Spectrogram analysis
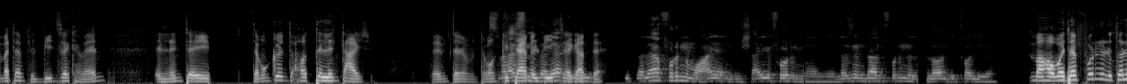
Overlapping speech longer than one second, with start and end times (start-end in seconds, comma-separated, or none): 4.8-6.0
